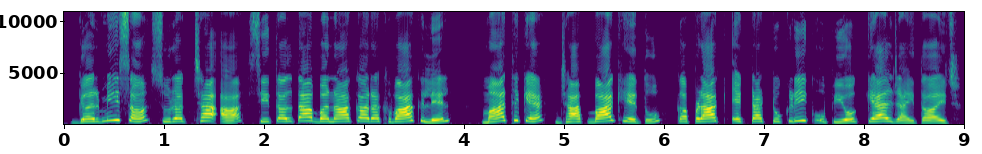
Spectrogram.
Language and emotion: Maithili, neutral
